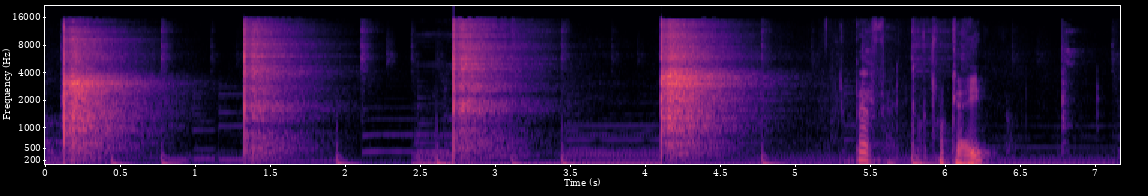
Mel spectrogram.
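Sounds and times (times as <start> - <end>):
sharp hand claps reverberating in a room: 0.0 - 2.1, 2.7 - 3.5, 4.1 - 5.0
speech: 5.4 - 6.4.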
